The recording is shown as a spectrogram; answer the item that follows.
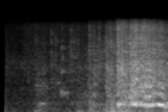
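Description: A wooden closet door being pulled open: a scraping rumble with a low steady tone in it that builds up about a second in and is loudest near the end.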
